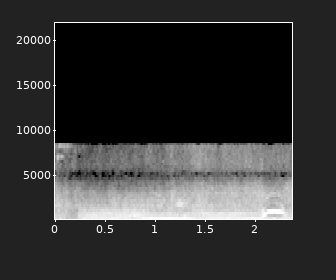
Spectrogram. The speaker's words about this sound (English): Bullets pelt the back of the package delivery truck as they drive away.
